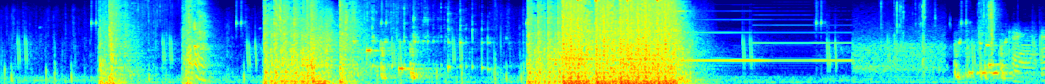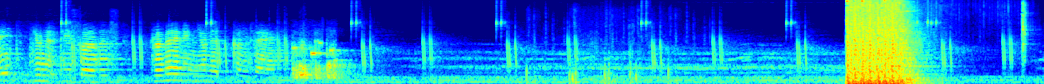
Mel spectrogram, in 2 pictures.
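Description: Gunfire bursts out loudly in rapid shots.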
